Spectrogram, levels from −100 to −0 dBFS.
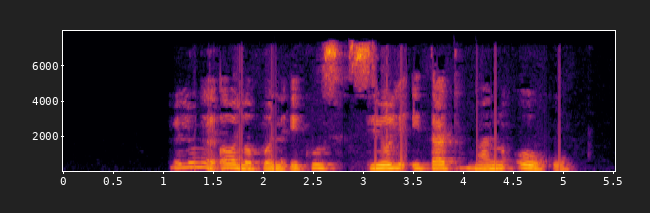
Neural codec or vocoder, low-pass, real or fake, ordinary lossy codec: none; 7.2 kHz; real; AAC, 32 kbps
